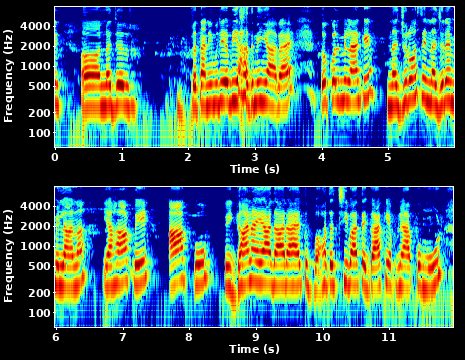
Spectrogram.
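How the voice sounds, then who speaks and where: A woman's voice: high-pitched, fairly bright tone. A young woman vlogger giving earnest, coaching advice on interview preparation in a casual way. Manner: earnest, coaching, often asks "है ना?".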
